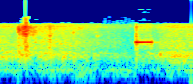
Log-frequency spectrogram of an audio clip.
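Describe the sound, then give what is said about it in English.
A single short, steady electronic voicemail beep on a phone call rings out loud and clear over faint telephone-line hiss, preceded earlier by a brief soft dial-tone-like chirp; no one speaks. “Press the drop to the tone.”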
